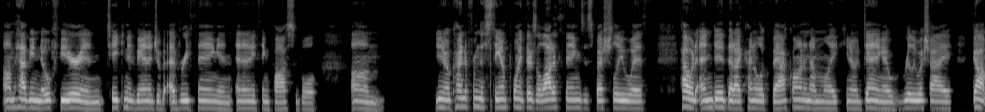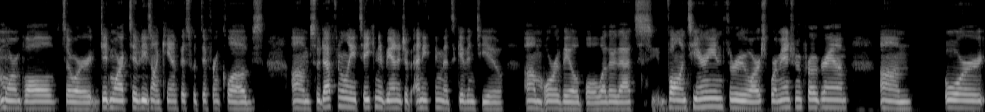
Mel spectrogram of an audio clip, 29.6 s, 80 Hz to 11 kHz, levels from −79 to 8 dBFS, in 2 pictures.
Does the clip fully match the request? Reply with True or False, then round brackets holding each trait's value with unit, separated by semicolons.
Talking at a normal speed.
True (170 wpm)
